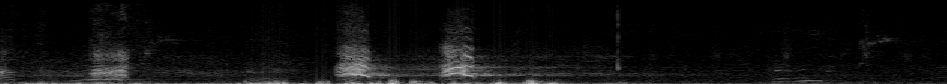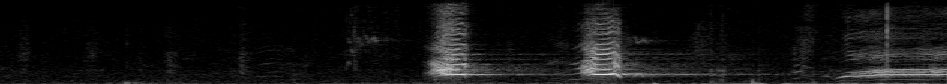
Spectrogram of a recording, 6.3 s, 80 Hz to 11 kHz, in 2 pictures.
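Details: Papillon dog at disc frisbee practice on July 11: two short, sharp yapping barks, a quiet pause, then three more high barks near the end, with low rumbling background noise throughout.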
